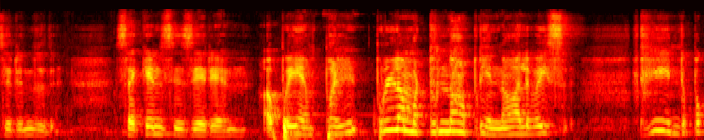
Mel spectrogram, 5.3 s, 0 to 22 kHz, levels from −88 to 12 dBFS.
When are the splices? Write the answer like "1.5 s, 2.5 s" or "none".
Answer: 1.8 s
